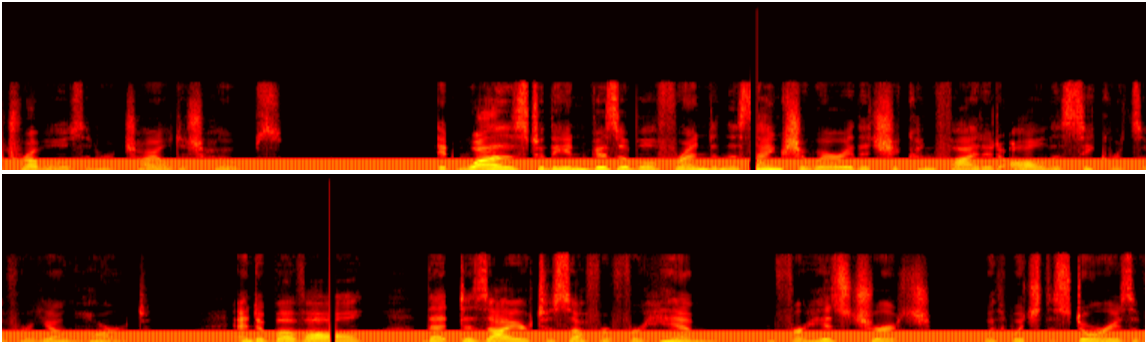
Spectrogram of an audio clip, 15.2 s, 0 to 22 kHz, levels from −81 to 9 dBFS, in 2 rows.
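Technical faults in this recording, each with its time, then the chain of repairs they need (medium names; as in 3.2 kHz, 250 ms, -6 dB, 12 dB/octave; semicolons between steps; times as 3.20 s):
buzz 60 Hz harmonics 24 -32 dBFS
4.98–5.03 s: dropout 46 ms
9.80–9.84 s: dropout 44 ms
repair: de-hum 60 Hz, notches 24; interpolate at 4.98 s, 46 ms; interpolate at 9.80 s, 44 ms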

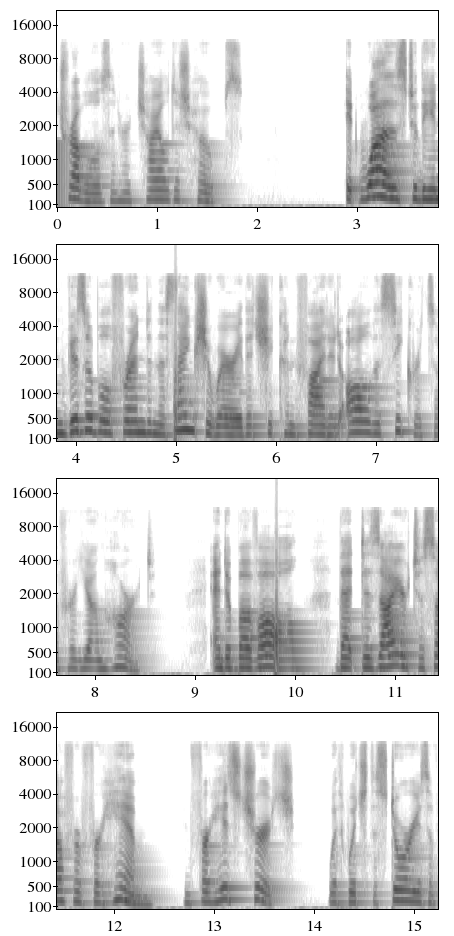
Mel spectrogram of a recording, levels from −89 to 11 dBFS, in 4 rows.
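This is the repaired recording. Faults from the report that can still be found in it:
nothing left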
